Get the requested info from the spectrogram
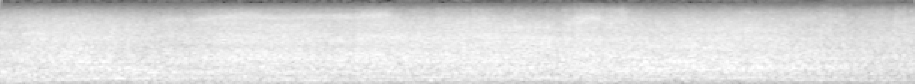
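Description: Monster truck engines running loud and steady, a dense mechanical noise without pauses.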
